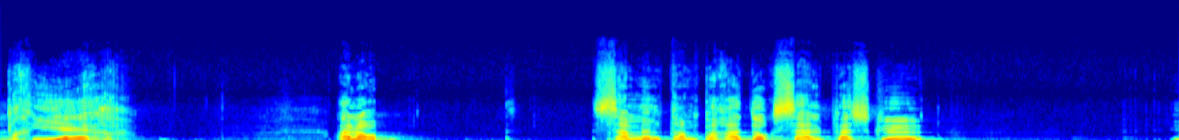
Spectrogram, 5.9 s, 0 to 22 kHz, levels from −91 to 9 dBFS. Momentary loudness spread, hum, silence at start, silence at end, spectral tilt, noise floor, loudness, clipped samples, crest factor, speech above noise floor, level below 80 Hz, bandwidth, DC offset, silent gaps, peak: 7 LU; none; 0 s; 1.3 s; -4.5 dB/octave; -71 dBFS; -24 LUFS; under 0.1%; 22 dB; 48 dB; -70 dBFS; 13.5 kHz; under 0.1%; none; -4 dBFS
